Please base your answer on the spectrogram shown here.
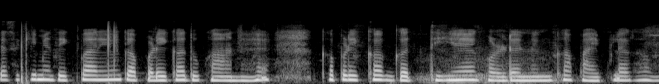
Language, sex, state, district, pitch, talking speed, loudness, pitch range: Hindi, female, Bihar, Katihar, 195 Hz, 190 wpm, -14 LUFS, 185-210 Hz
